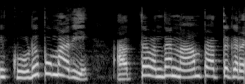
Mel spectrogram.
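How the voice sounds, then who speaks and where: A woman puts on a squeaky character voice with an extremely high pitch and lively intonation. She speaks at a fairly slow pace, in a dry, close sound with no echo. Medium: cartoon.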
